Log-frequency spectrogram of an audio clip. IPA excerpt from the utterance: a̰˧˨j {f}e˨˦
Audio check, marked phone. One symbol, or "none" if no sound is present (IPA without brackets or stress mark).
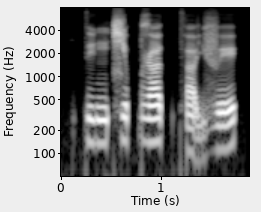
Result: v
